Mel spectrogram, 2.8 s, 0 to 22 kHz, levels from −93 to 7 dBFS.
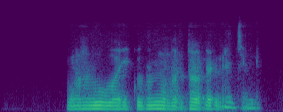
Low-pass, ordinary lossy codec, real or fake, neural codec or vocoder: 9.9 kHz; Opus, 16 kbps; fake; autoencoder, 22.05 kHz, a latent of 192 numbers a frame, VITS, trained on one speaker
